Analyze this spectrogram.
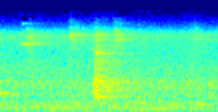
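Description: A plate knocks down onto a hard floor.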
